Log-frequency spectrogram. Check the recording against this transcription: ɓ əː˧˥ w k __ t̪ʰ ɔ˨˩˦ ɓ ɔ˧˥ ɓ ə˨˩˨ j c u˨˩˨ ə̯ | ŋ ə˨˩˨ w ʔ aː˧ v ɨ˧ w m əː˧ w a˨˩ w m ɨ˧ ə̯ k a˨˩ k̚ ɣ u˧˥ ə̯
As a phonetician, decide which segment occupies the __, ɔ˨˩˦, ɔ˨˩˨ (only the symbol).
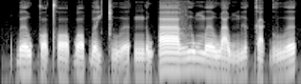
ɔ˨˩˨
